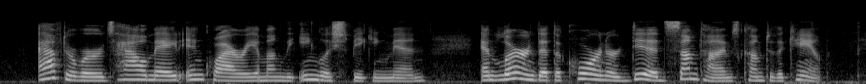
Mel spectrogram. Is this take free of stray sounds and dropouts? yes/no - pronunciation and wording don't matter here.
yes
